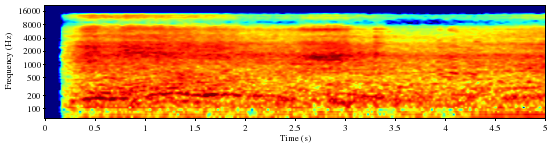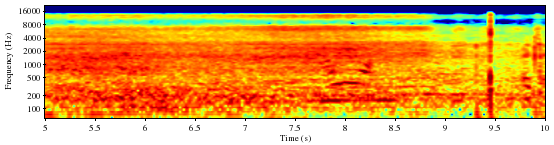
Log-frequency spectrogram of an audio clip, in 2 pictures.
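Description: A military vehicle driving past, its engine noise steady, with people's voices mixed in; a single sharp crack near the end.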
